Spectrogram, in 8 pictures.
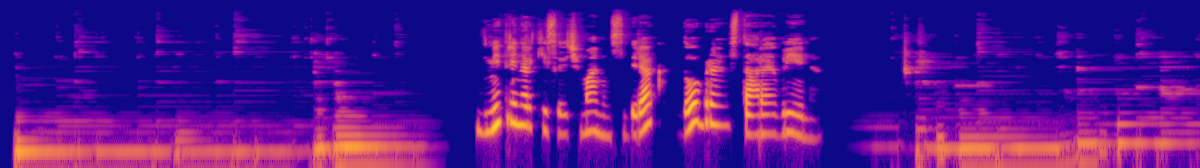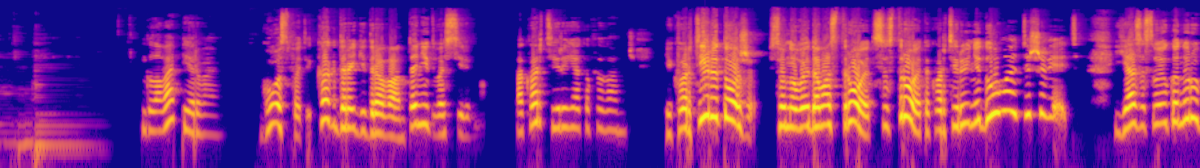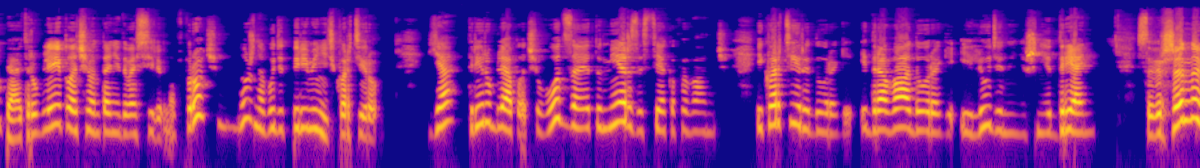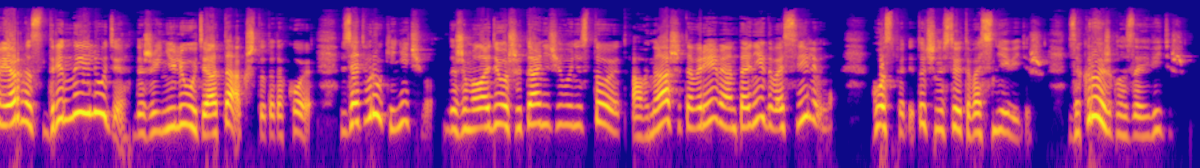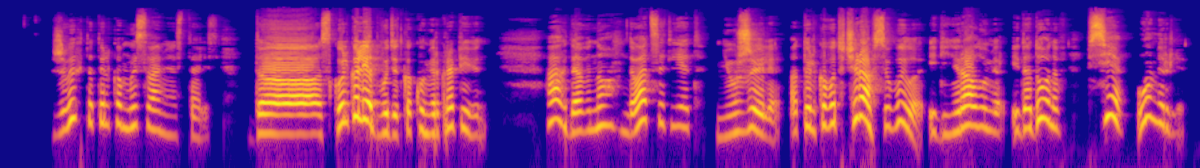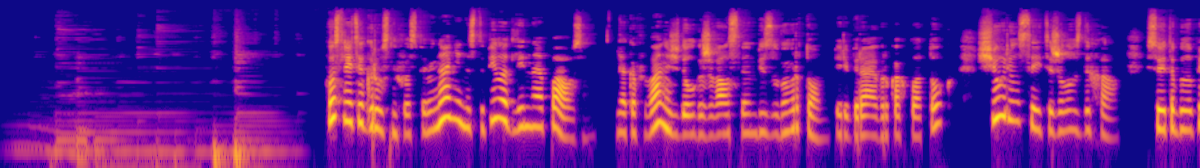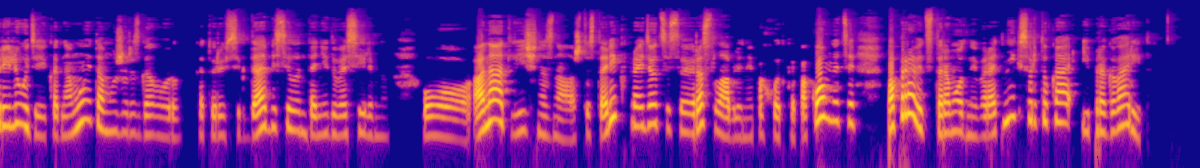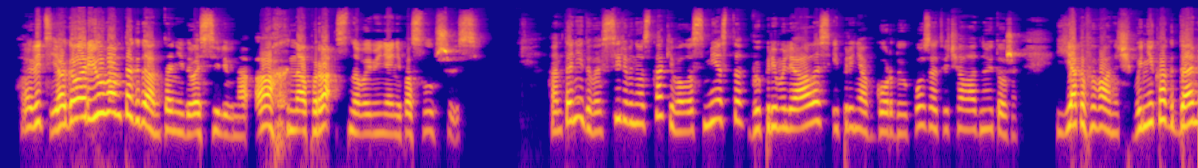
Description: Аудиокнига Доброе старое время | Библиотека аудиокниг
